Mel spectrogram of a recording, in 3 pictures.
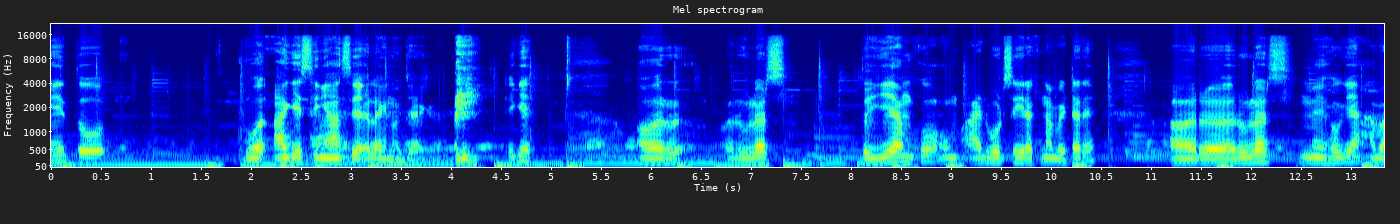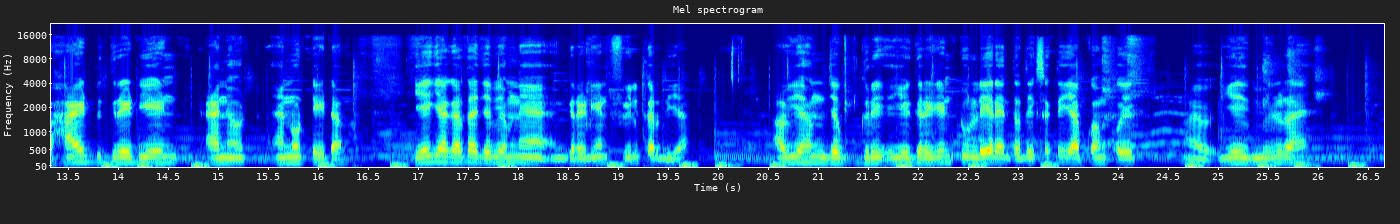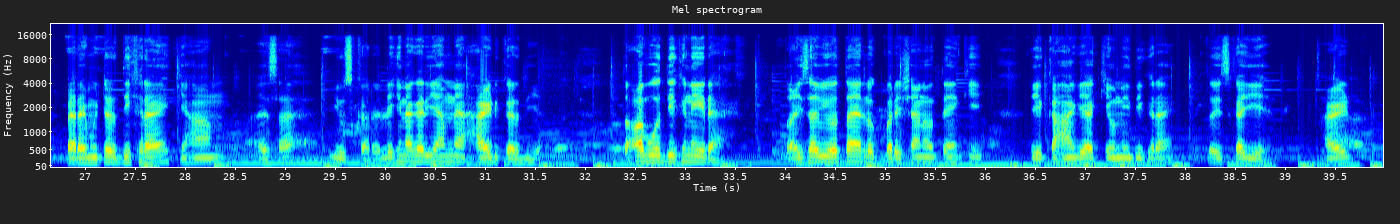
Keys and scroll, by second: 21.1 g.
